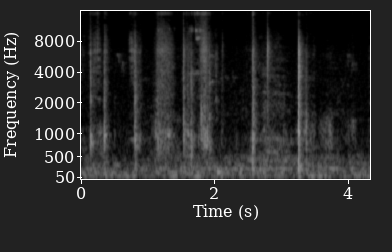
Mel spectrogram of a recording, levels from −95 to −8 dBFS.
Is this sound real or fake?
real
